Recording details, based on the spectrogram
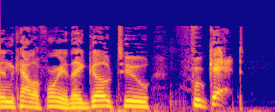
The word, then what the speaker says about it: Phuket: How do you say it? Phuket? – Right? – Thailand. – Oh, yeah. It is Phuket, yes.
